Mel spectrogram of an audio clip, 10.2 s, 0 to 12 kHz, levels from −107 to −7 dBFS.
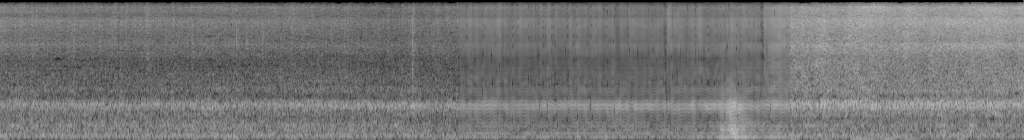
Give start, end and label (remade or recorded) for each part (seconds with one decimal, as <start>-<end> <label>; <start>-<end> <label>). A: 0.0-4.6 recorded; 4.6-7.9 remade; 7.9-10.2 recorded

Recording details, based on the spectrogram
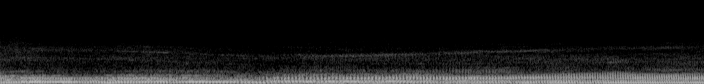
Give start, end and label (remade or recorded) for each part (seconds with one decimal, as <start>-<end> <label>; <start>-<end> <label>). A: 0.0-1.1 remade; 1.1-1.7 recorded; 1.7-2.4 remade; 2.4-4.7 recorded; 4.7-7.0 remade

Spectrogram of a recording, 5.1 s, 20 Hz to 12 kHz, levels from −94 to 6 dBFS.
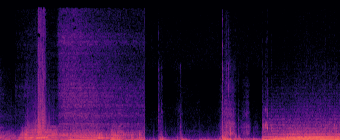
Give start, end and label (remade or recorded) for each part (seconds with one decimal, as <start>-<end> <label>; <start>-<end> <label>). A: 0.0-5.1 recorded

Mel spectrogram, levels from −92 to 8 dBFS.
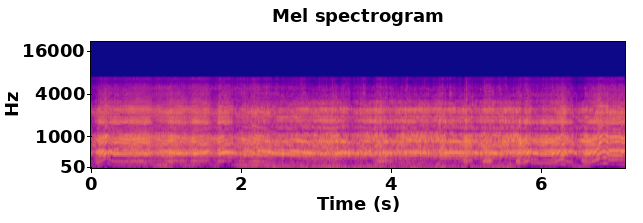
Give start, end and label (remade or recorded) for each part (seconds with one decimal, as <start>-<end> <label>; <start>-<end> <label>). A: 0.0-0.5 recorded; 0.5-1.7 remade; 1.7-7.1 recorded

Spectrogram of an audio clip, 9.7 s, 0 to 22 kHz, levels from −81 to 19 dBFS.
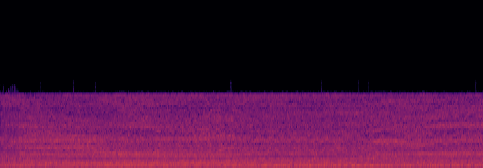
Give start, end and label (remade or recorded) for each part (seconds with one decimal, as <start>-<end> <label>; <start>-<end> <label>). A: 0.0-4.2 remade; 4.2-7.1 recorded; 7.1-9.7 remade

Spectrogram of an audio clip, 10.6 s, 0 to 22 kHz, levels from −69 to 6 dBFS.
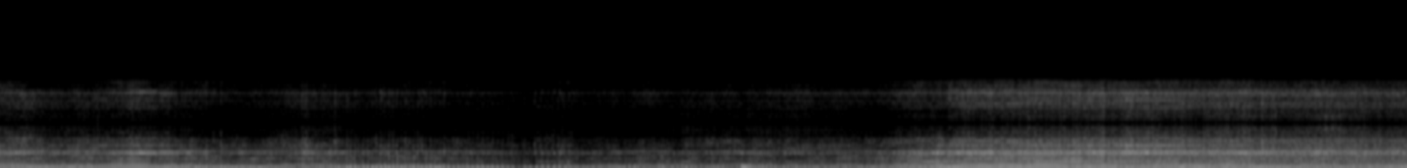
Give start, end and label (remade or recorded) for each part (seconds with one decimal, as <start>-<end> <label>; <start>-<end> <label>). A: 0.0-0.7 remade; 0.7-1.3 recorded; 1.3-3.5 remade; 3.5-4.3 recorded; 4.3-7.2 remade; 7.2-10.6 recorded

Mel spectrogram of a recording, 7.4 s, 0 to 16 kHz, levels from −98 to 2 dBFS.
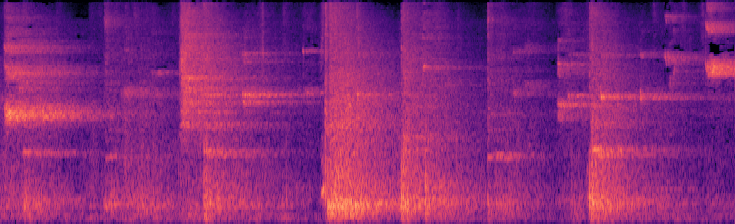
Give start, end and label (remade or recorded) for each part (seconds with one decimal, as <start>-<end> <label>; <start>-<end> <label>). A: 0.0-0.4 recorded; 0.4-4.5 remade; 4.5-5.0 recorded; 5.0-6.2 remade; 6.2-7.4 recorded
